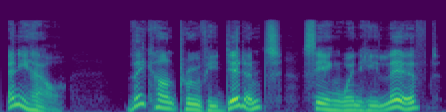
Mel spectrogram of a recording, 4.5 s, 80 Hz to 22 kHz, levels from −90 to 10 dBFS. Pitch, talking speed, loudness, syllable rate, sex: 160 Hz, 135 wpm, -19 LUFS, 4.0 syllables/s, male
